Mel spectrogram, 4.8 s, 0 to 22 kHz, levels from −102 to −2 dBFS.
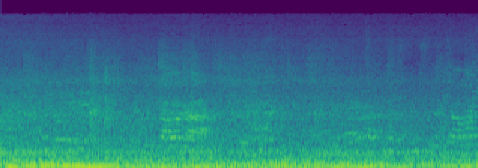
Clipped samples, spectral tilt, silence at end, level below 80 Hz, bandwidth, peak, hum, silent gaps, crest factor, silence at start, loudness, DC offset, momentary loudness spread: under 0.1%; -6.5 dB/octave; 0 s; -26 dBFS; 9 kHz; -12 dBFS; none; none; 12 dB; 0 s; -29 LUFS; under 0.1%; 6 LU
